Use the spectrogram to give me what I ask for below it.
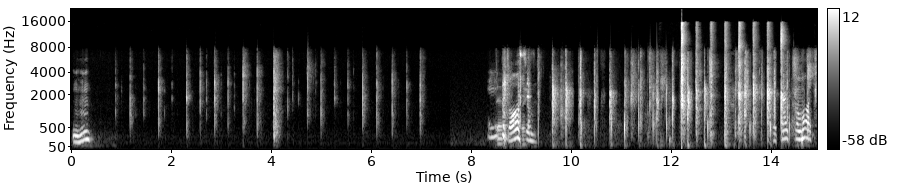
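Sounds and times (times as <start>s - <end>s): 
speech: 0.0s - 0.5s, 8.5s - 9.4s, 14.2s - 14.9s
hands tapping a paradiddle drum rudiment on a lap: 0.9s - 7.2s, 9.3s - 14.9s.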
